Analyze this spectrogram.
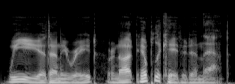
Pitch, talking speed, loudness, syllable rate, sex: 95 Hz, 230 wpm, -19 LUFS, 6.8 syllables/s, male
